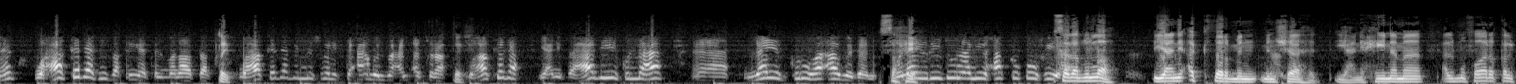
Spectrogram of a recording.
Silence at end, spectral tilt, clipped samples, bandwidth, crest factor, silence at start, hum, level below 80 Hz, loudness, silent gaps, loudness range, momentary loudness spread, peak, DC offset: 0 s; -6 dB/octave; 0.2%; 11 kHz; 14 dB; 0 s; none; -44 dBFS; -13 LUFS; none; 8 LU; 15 LU; 0 dBFS; under 0.1%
